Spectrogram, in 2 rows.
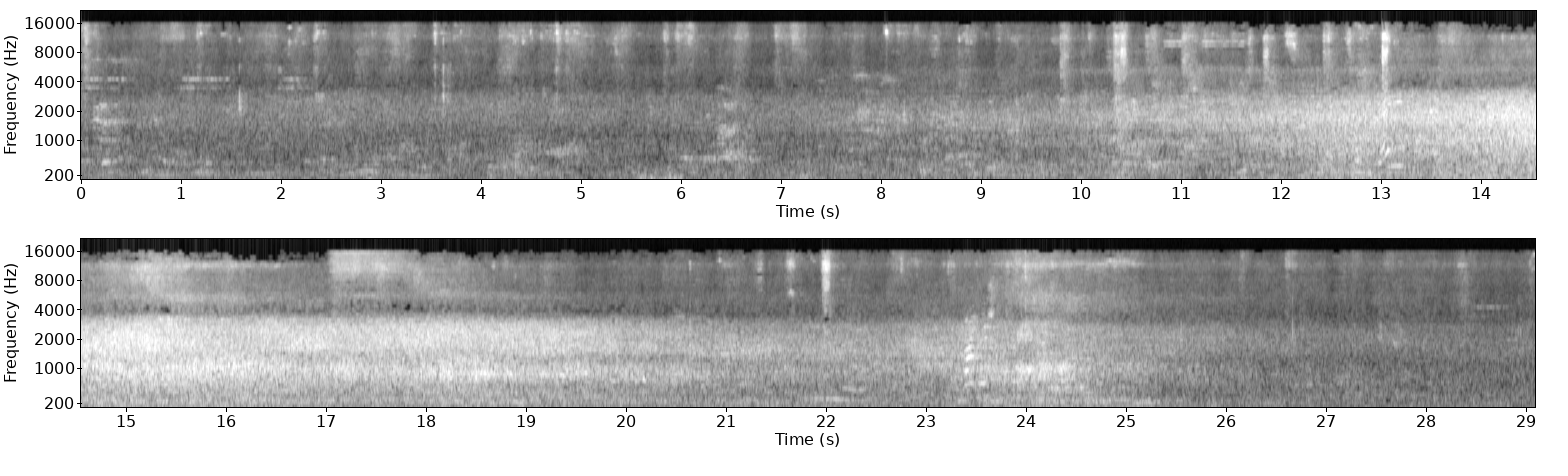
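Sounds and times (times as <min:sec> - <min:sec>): passers-by talking indistinctly: 0:00.0 - 0:29.0
road traffic passing: 0:00.0 - 0:29.0.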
